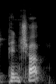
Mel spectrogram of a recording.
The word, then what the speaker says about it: pencak: it's with C is a CH so it's pinch cot okay and um there's a lot of I've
